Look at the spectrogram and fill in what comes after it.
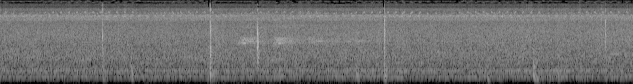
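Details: Autumn hive inspection in Australia with honey bees humming steadily while frames are lifted; sharp clicks and knocks of wooden frames and hive tools punctuate the drone.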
